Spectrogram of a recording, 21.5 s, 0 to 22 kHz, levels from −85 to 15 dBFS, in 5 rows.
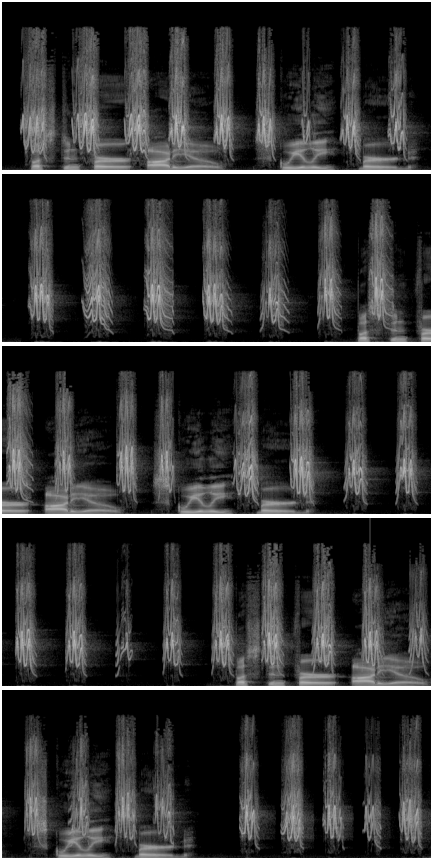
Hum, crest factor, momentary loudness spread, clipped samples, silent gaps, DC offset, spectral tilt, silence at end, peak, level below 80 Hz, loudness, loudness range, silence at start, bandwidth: none; 20 dB; 11 LU; under 0.1%; none; under 0.1%; 0 dB/octave; 0.1 s; 0 dBFS; -60 dBFS; -17 LUFS; 4 LU; 0.2 s; 19 kHz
